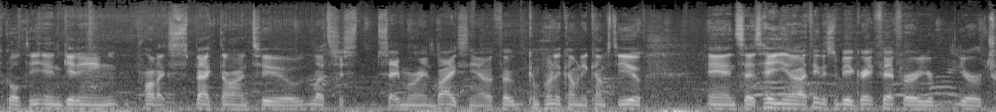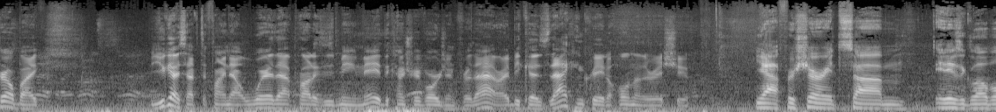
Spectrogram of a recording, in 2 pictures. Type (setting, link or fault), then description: fault, wind noise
